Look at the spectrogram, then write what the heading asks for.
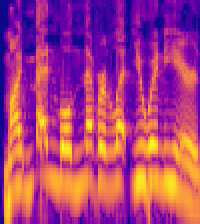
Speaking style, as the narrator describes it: the victim screamed

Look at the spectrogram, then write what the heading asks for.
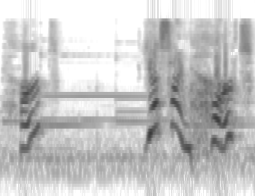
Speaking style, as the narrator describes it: exclaimed

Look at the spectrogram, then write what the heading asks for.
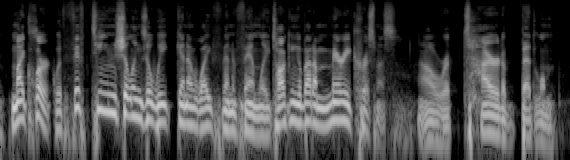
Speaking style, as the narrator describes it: muttered Scrooge

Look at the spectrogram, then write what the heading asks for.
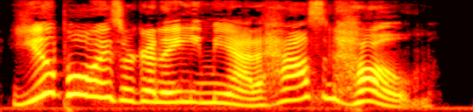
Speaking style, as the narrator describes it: Amber Lee cried out

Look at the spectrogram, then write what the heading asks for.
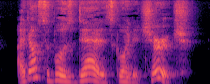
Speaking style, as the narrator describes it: Lena said loudly

